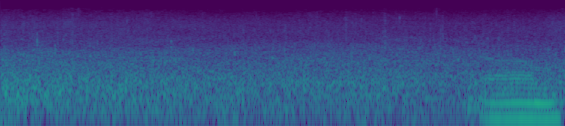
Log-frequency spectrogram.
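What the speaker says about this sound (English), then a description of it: "Some nice waves crashing in here now" Ocean waves break and wash steadily along the Hervey Bay shore at sunset, a broad continuous rush of surf that swells a little louder near the end, with a faint tonal hum entering at the close.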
